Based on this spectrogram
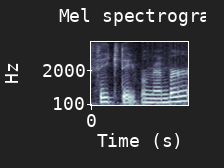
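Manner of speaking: normal talking voice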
